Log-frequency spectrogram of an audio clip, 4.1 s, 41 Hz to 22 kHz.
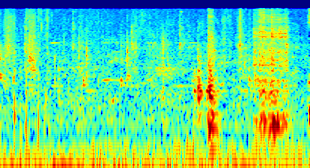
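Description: Howard Miller 341-020 mechanical pendulum clock movement ticking softly. Near the end there is a louder click and some handling as the clock's glass front door is opened.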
